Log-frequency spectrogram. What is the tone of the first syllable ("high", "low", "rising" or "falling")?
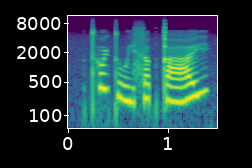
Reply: high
